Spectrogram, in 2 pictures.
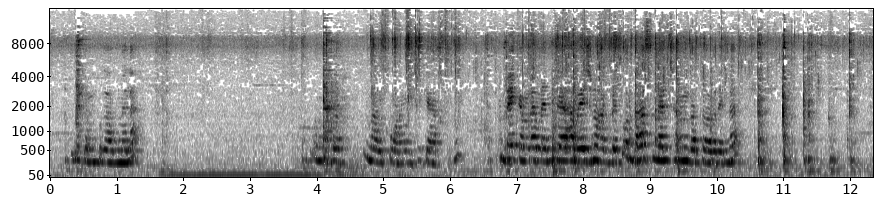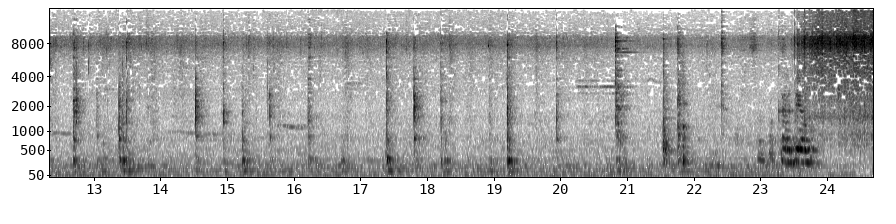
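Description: A metal ladle scrapes and knocks against a stone pot.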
